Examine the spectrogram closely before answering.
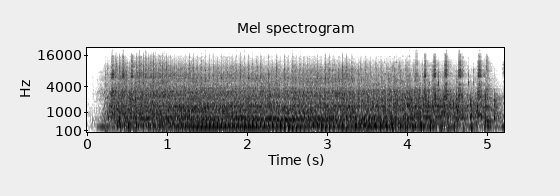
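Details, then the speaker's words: Gravely power brush sweeper, unrun for 10 years, fed only a spot of gas poured in: the small single fires and clatters evenly about five seconds, then stumbles and dies. It has spark; a clogged carburetor bowl is suspected and the carburetor needs cleaning. "Okay, so it ran on the gas you dumped in it and then it quit. So you know what that tells me? Bowl is probably clogged with stuff."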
